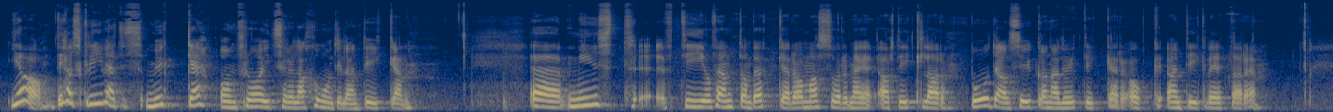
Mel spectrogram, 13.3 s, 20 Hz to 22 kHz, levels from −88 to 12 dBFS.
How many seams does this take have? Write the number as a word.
one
